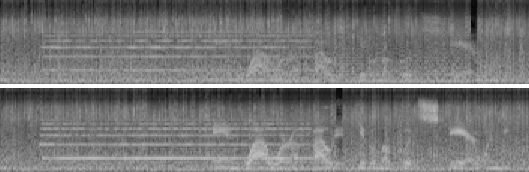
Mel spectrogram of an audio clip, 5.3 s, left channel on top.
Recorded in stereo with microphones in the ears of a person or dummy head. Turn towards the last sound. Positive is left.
turn(degrees=-75)  # may be behind; listen again after turning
